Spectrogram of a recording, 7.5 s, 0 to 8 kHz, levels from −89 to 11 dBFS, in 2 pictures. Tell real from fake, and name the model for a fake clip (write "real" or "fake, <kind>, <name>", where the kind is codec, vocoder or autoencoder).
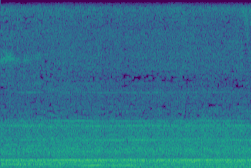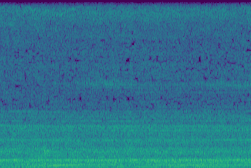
real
